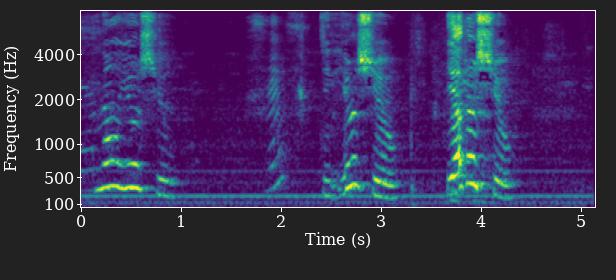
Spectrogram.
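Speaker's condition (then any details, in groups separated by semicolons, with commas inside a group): No condition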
